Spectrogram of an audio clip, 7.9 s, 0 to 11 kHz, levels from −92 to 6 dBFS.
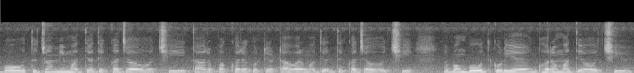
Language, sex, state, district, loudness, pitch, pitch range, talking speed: Odia, female, Odisha, Malkangiri, -14 LUFS, 205 Hz, 205-215 Hz, 120 wpm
